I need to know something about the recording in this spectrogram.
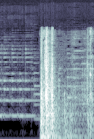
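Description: A woman knocks on the front door of a family's house: a few dull, thudding knocks, a quick pair followed by a softer single knock, breaking in after a steady low tonal hum.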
